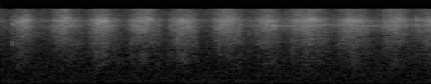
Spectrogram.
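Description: Paintbrush scrubbing paint onto a stretched canvas in quick, even back-and-forth strokes, about five a second.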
